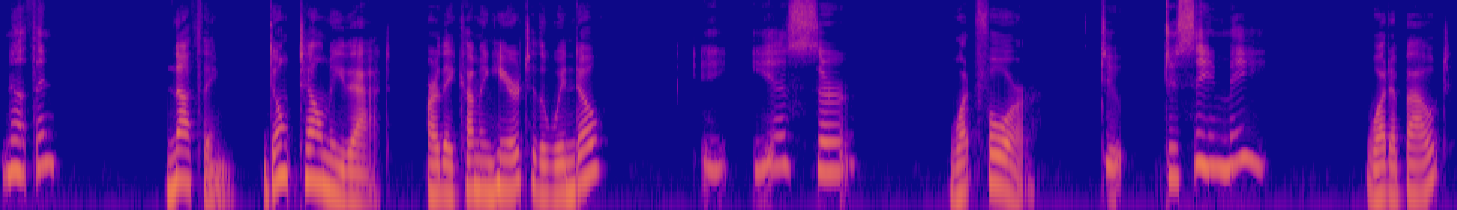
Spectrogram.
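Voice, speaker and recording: A woman's voice: mid-range voice, big pitch swings, slow pace, gravelly, pauses often, no echo, studio quality, pitched above the performer's own voice, heavily acted. A woman voicing a frightened young boy who stammers timidly before his father. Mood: scared.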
